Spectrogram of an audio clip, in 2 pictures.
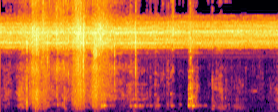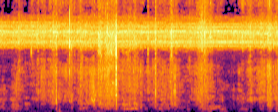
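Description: Rustling and crinkling as a round pop-up dome tent in its nylon bag is picked up and handled among dry grass, in uneven scrapes and brushes. A steady high insect drone runs underneath.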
